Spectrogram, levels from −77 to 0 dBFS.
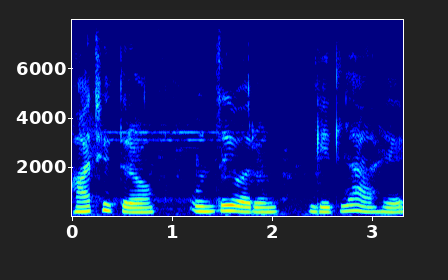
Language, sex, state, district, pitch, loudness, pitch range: Marathi, female, Maharashtra, Sindhudurg, 195 Hz, -33 LUFS, 185-215 Hz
